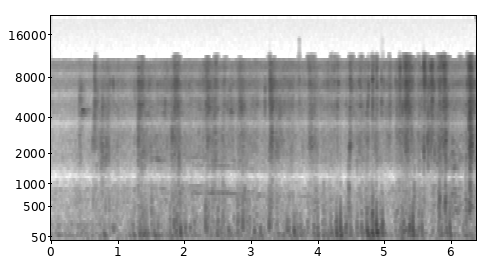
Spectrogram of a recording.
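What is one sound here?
Footsteps crunch on the ground outside.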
